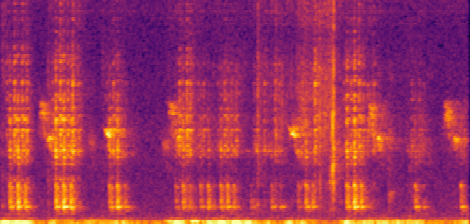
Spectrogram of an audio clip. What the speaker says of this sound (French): Ma règle. Qui, avec les vibrations, tapait sur le support.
